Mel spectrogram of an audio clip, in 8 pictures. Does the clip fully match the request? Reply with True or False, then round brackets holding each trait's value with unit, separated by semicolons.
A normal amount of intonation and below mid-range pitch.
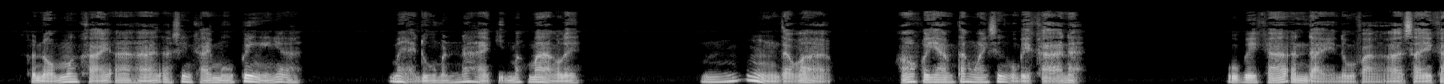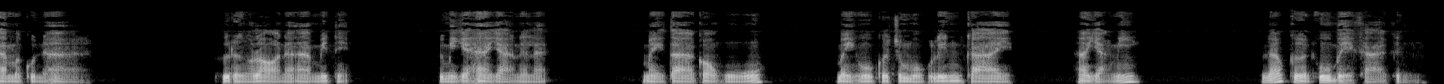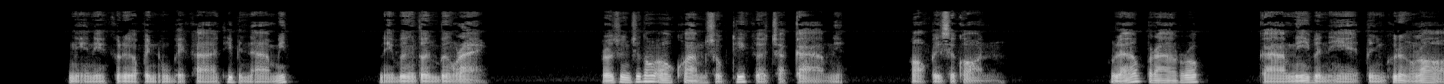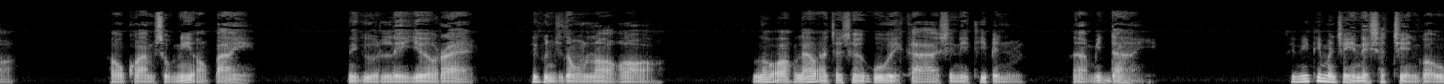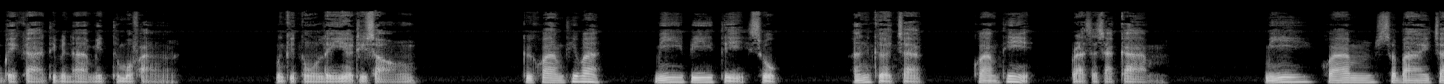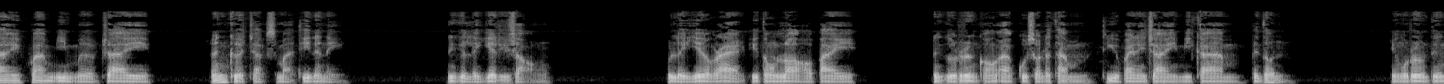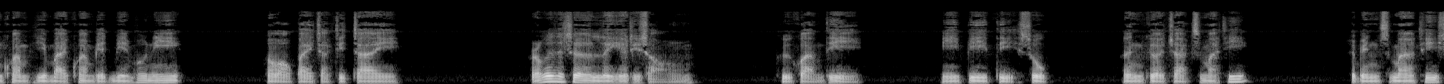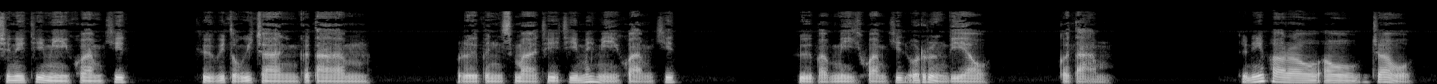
False (6.2 semitones; 80 Hz)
